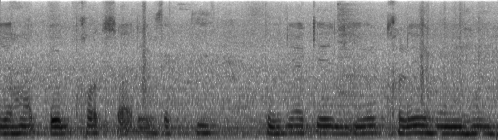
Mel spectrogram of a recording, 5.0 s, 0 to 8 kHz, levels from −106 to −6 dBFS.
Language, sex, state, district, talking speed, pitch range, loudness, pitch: Hindi, male, Uttar Pradesh, Lucknow, 120 wpm, 145-150 Hz, -16 LUFS, 145 Hz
